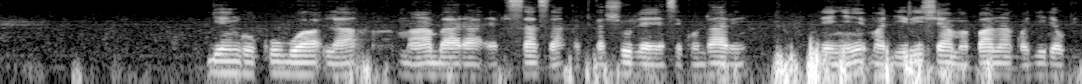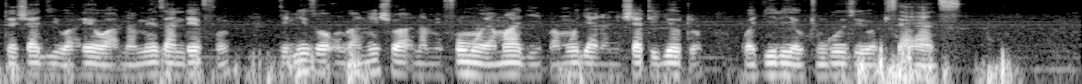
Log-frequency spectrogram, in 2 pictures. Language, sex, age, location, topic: Swahili, male, 18-24, Dar es Salaam, education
